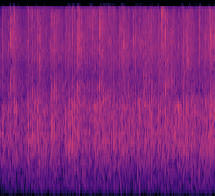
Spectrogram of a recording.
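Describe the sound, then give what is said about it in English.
Steady applause from an audience, a dense wash of many hands clapping at an even, fairly loud level throughout with no voices on top. “And so he will, we'll clap.”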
